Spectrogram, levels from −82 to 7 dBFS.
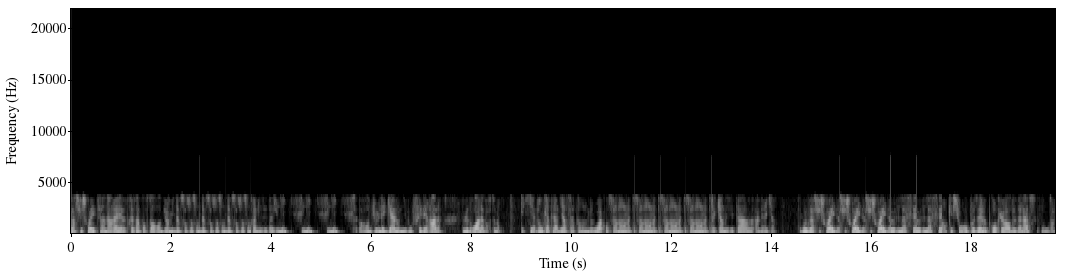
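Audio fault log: throughout, AMR narrowband mobile codec: The speech sounds thin, buzzy and synthetic, with nothing above about 3.8 kHz, so sibilants are dulled and the voice has a boxed-in telephone quality. The damage is heavy because of the very low 5.15 kbps rate. At that rate the codec rebuilds the voice from a vocal-tract model excited by only a few pulses per 5 ms subframe, and too little detail survives for the result to sound natural.
2.56 to 3.58 s, 4.61 to 5.63 s, 11.26 to 12.80 s, 15.36 to 16.38 s, 16.90 to 17.41 s, repeated buffer: Each span holds one half-second piece of speech played back-to-back, with a hard join at each restart, heard as a stammering loop. The first, second and fourth spans repeat it twice more, the third three times more, and the last once more. New audio arrived late, so the device replayed its last buffer, about 512 ms, which fits an 8192-sample buffer. 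Up to roughly a second and a half of speech is lost each time.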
